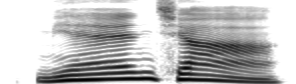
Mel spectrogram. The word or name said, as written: 勉强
